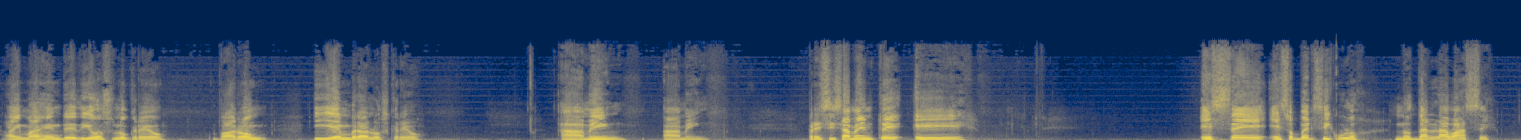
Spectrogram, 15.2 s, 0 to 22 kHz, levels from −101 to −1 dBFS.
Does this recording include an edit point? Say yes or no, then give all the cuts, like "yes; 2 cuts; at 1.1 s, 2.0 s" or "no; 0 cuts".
no; 0 cuts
